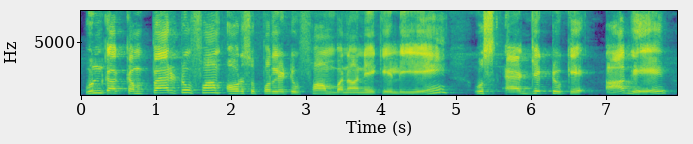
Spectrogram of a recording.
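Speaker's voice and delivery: normal talking voice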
